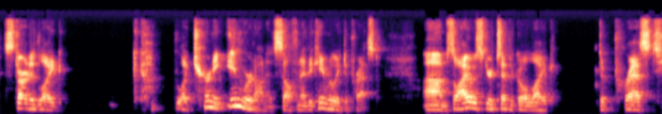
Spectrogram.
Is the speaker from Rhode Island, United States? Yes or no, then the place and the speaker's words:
no; Massachusetts, United States; I grew up in Massachusetts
